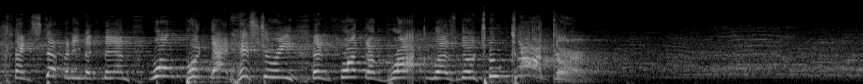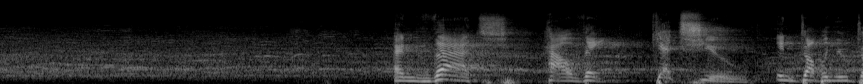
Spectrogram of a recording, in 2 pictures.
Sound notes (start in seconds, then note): 6.6 crowd murmuring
